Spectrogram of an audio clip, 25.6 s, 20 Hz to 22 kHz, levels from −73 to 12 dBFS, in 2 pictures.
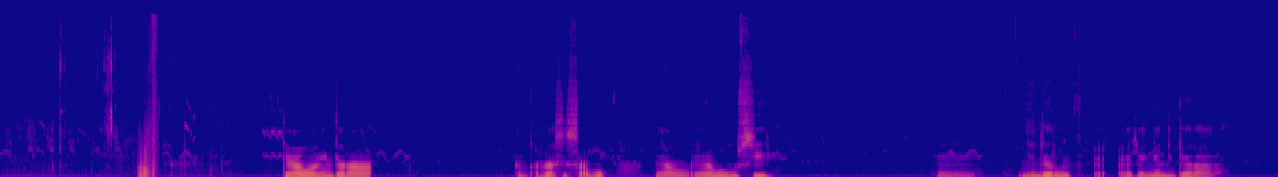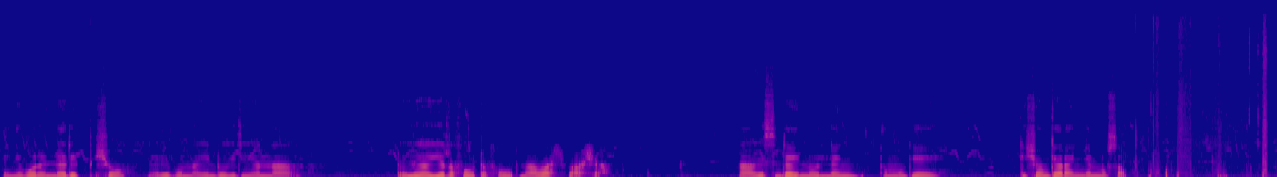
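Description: From 17.59 s to 19.59 s the speech drops abruptly in quality, a sign of an adaptive stream at a lower bitrate: the player swapped to a leaner encoding for two seconds when the connection slowed. Nothing above 4.3 kHz survives, so sibilance dulls and codec artefacts rise, which points to a step from around 64 kbit/s Opus down to about 12 kbit/s. Unlike packet loss, there is no gap or stutter, and full bandwidth returns suddenly rather than gradually.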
